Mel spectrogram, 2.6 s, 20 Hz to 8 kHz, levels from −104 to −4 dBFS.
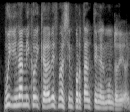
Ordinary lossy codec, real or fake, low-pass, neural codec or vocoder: none; fake; 7.2 kHz; codec, 16 kHz, 6 kbps, DAC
